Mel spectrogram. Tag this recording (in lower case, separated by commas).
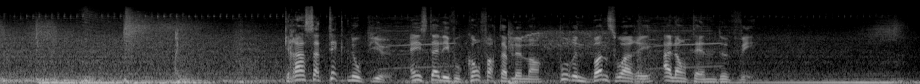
speech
